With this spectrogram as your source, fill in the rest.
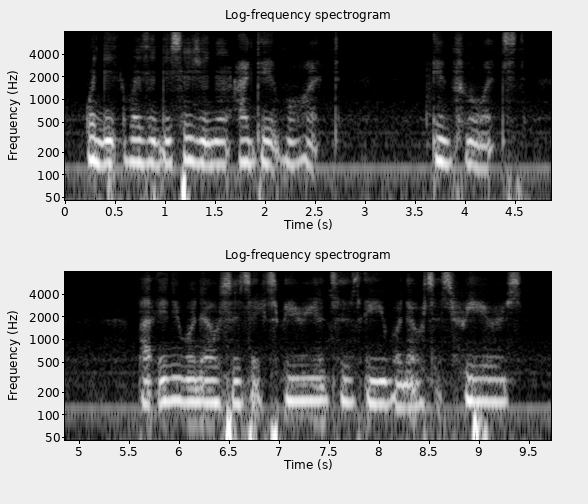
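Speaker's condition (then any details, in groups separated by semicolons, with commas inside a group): Myasthenia gravis; lungs collapsed while hospitalized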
